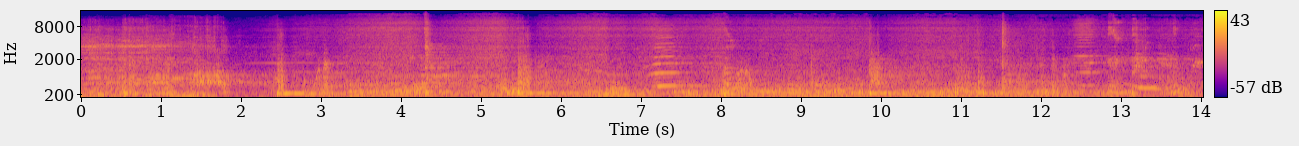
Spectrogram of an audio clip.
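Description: Live experimental electronic noise music played on tabletop electronics: a dense, droning wash of hiss and rumble with gliding tones and scattered clicks and crackles. It drops back briefly about two seconds in.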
